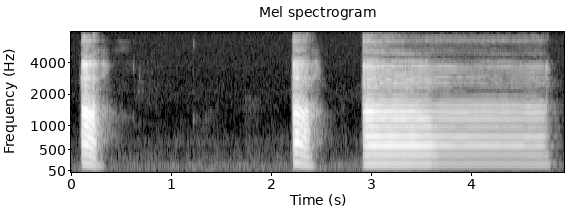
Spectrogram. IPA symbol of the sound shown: ə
